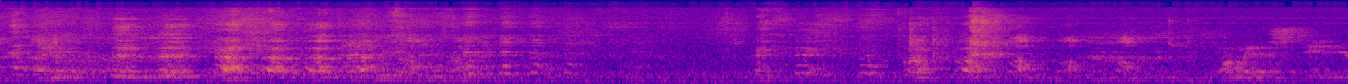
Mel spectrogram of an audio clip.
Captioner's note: laughter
